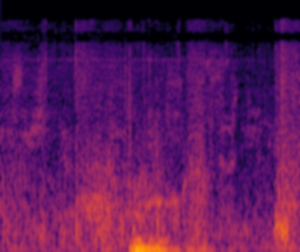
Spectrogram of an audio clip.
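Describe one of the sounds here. A heavy wooden thud sounds once.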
